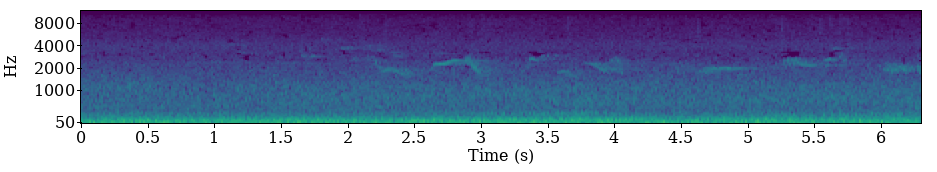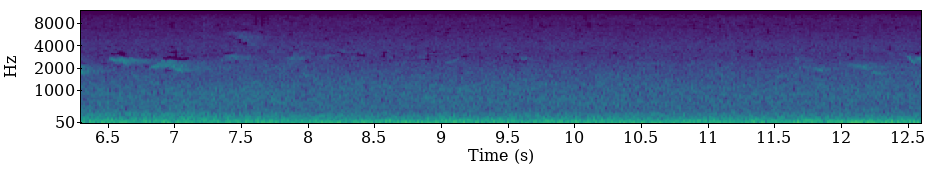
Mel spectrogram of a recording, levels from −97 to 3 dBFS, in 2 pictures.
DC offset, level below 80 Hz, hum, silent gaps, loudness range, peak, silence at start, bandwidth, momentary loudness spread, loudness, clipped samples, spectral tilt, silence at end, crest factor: under 0.1%; -38 dBFS; none; none; 2 LU; -24 dBFS; 0 s; 9.8 kHz; 3 LU; -41 LUFS; under 0.1%; -7.5 dB/octave; 0 s; 12 dB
